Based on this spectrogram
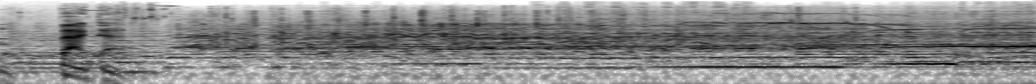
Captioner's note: chanting and cheering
